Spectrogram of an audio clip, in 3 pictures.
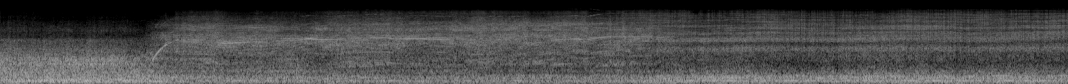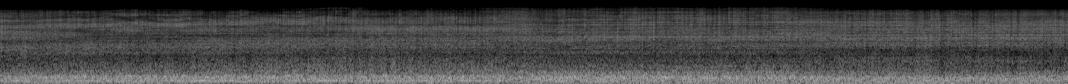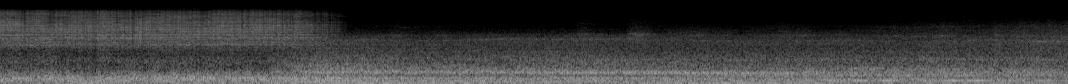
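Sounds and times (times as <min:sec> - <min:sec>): welding arc crackling: 0:02.5 - 0:24.8
steady low hum: 0:04.4 - 0:32.0.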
